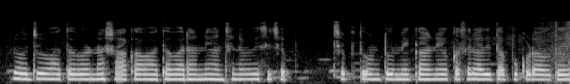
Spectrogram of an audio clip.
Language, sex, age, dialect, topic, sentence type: Telugu, female, 18-24, Telangana, agriculture, statement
